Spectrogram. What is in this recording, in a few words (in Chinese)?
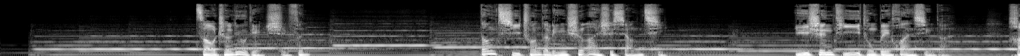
男 专题配音 学校 叙述; 科技品质; 高端大气; 男391-专题配音【学校】叙述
